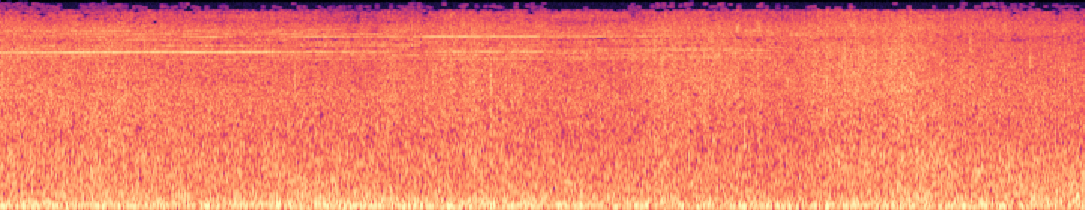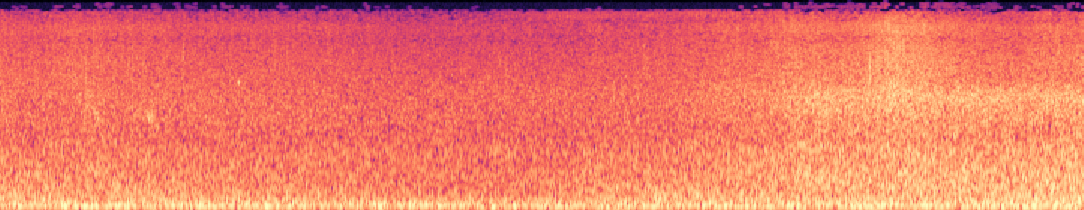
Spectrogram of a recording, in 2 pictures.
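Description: Wind blows steadily across open grassland, rising in gusts.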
